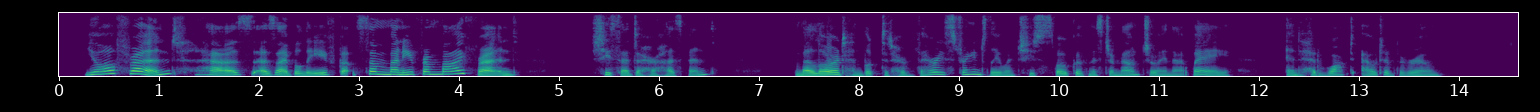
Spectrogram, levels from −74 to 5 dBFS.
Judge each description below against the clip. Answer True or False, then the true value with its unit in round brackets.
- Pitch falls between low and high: False (215 Hz)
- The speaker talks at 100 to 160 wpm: False (170 wpm)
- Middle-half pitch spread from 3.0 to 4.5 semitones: False (5.0 semitones)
